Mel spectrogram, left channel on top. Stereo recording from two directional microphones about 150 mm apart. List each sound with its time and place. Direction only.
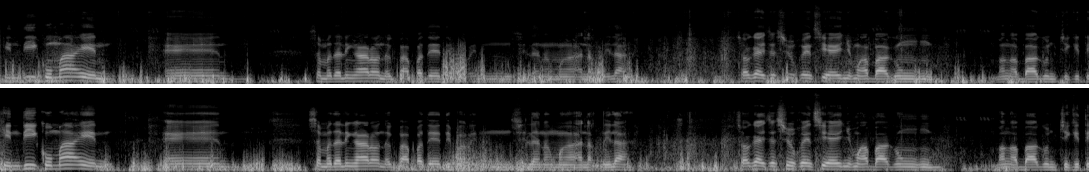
0.0 s speech: 55° right (ahead or behind)
1.6 s a sound: 30° right (ahead or behind)
3.2 s speech: 55° right (ahead or behind)
5.5 s speech: 45° right (ahead or behind)
7.4 s speech: 25° right (ahead or behind)
9.0 s speech: 10° right (ahead or behind)
10.1 s speech: 20° right (ahead or behind)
